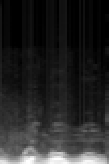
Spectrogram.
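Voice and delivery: high, loud playful woof back at the dog; teasing imitation barking; mock dog bark.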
